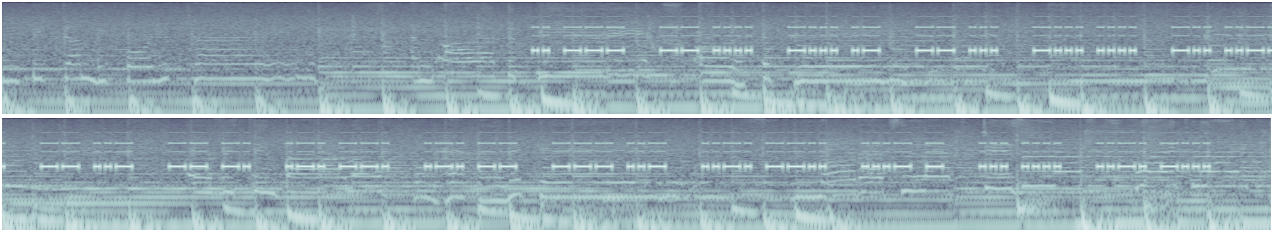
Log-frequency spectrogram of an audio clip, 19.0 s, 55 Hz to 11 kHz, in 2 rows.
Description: Morse code, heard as a keyed tone, machine-sent, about 30 wpm, 1110 Hz. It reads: IO MH BA MS BH DF MU MN RG RM OU FZ VT SH FB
